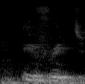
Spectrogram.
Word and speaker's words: עברית: Ivrit.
